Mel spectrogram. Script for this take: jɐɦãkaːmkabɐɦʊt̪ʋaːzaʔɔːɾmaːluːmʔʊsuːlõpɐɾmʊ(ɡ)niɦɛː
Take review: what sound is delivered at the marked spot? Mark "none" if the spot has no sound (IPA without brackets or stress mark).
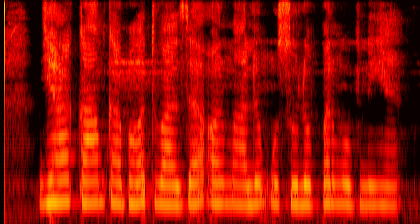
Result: b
